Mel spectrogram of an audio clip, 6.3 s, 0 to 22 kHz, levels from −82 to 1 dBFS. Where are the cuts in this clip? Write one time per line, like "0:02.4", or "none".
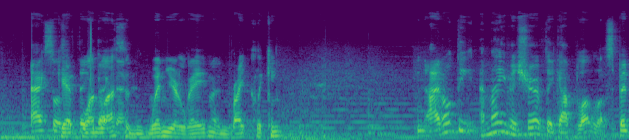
0:03.0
